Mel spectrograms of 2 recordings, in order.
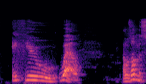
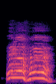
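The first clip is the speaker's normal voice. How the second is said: high, loud cry through a frozen mouth; strangled shout; 13 semitones higher, 10 dB louder, slower than usual. Retold or imitated. Paralysed man shouting at the intruder by his bed, loud strained yell. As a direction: yell it as if your jaw won't open. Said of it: "Like that, 'cause my mouth wouldn't move".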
